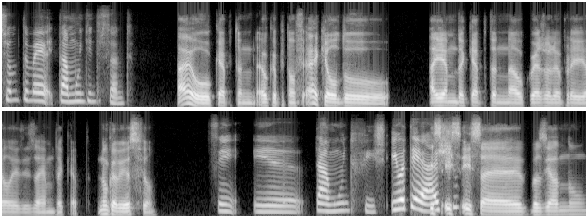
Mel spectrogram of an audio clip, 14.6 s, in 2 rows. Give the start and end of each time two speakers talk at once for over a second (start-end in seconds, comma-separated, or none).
none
